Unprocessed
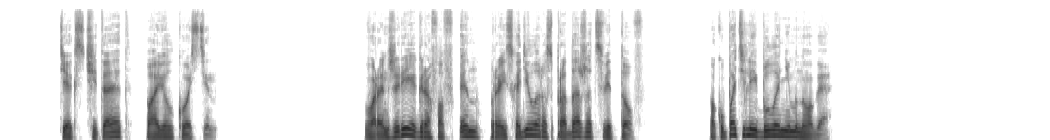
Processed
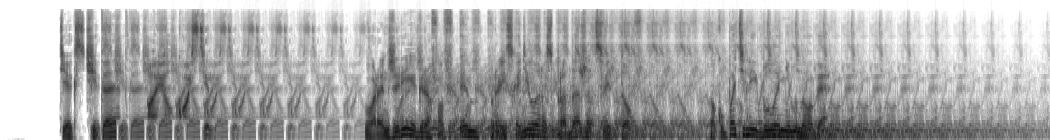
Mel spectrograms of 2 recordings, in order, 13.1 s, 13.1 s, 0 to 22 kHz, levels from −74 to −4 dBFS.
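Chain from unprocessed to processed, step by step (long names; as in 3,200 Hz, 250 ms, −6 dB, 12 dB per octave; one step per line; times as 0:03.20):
0:01.44–0:02.42: Chebyshev high-pass filter 680 Hz, order 6
boost into a limiter +18 dB
feedback echo at a low word length 349 ms, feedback 80%, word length 7 bits, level −10 dB
level −3.5 dB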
